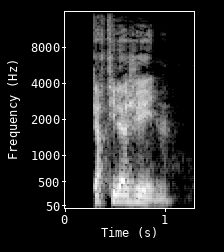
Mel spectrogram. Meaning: cartilagein
- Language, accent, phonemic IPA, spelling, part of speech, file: French, France, /kaʁ.ti.la.ʒe.in/, cartilagéine, noun, LL-Q150 (fra)-cartilagéine.wav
